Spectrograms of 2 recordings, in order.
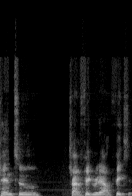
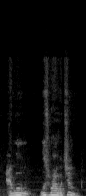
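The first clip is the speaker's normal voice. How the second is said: higher, questioning partner voice; prying partner; 7 semitones higher than usual. Retold or imitated. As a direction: lift up into a nosy, concerned partner. Wife questioning quiet husband.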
